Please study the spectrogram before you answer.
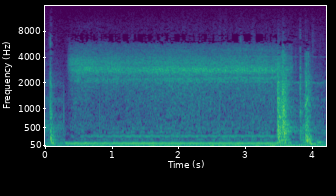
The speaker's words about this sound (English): Filling airlock. Now opening cabin hatch.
